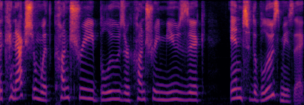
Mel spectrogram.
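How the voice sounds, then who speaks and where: A woman with an American accent speaks at a moderate pace in a fairly high voice, her intonation lively. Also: very clean recording, silent background. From Chicago, US Midwest. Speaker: blues musician, slide guitarist. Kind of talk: casual interview chat.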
